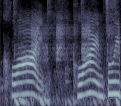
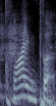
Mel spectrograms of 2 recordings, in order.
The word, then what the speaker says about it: climb: 你知道她提早离开的原因是什么吗？第4个单字呢，叫做爬，攀登上爬山那个爬就可以用这个字来表达，叫做 climb。注意 b 不发音哦，叫做 climb，不是 climb，没有 b。The puppy was trying to climb up the stairs.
